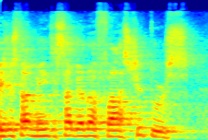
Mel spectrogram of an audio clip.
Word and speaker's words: Tours: Escreve com T mudo no final, a gente não fala, mas escreve com T mudo.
